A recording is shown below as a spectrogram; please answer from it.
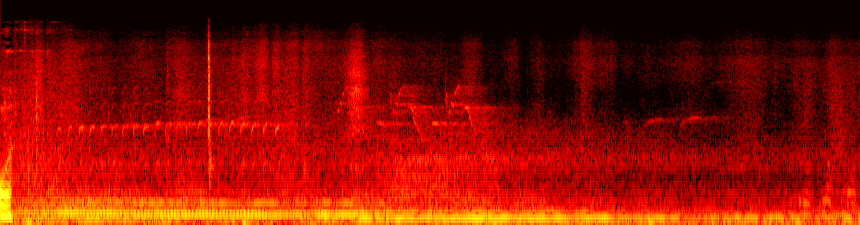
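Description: Steady motor hum on a bass boat. It drops to a lower pitch about three and a half seconds in and then holds. A bird chirps briefly a few times.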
